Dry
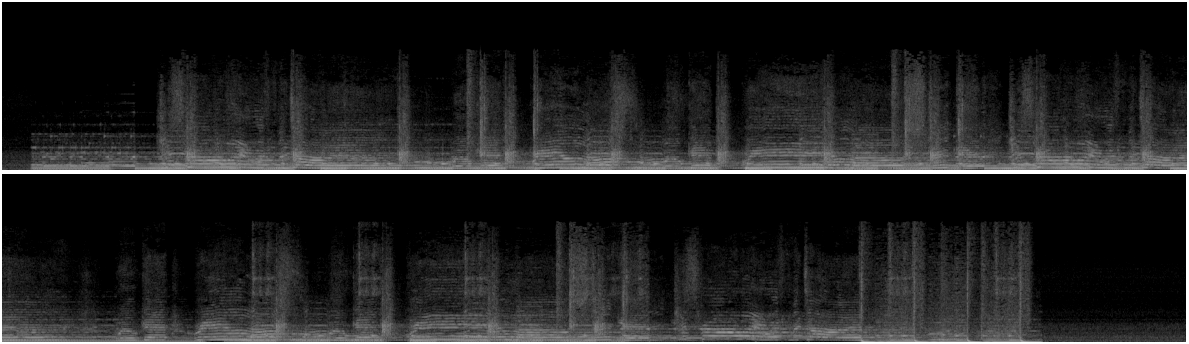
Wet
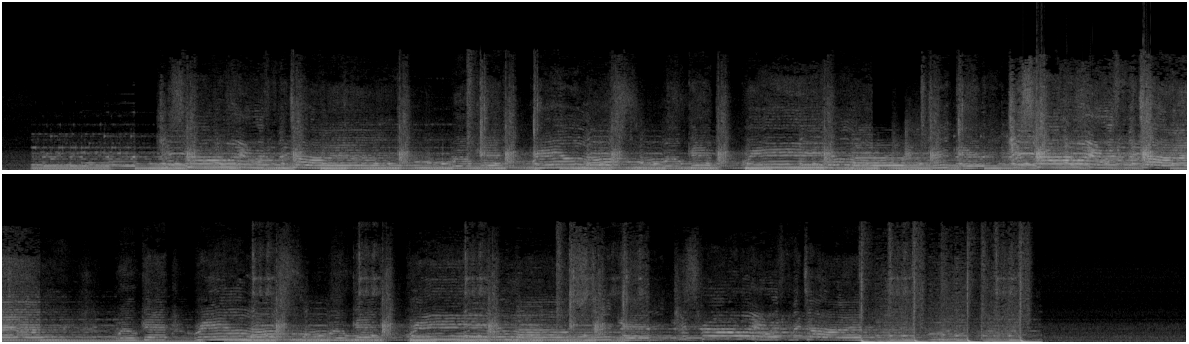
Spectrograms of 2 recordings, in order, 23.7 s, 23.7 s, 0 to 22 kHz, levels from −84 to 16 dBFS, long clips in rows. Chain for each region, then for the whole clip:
8.71–9.2 LPF 2600 Hz + doubler 14 ms -3 dB
10–12.24 tilt shelf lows -10 dB, about 650 Hz + hard clip -18 dBFS
whole clip: dry

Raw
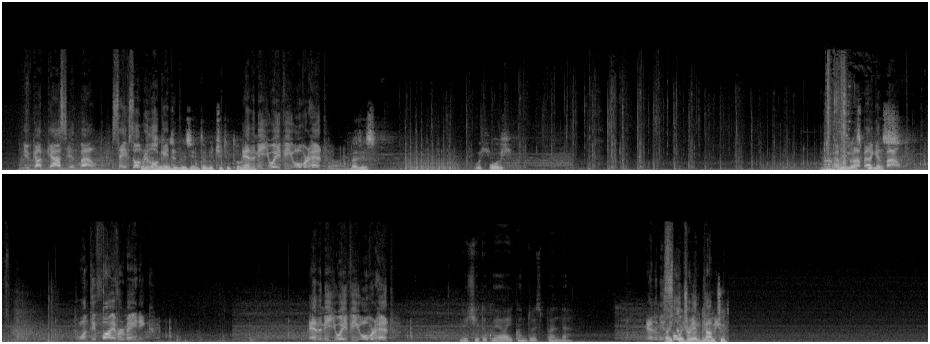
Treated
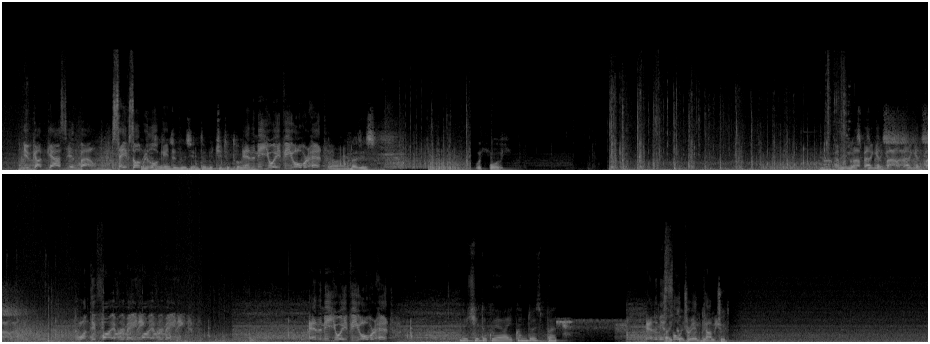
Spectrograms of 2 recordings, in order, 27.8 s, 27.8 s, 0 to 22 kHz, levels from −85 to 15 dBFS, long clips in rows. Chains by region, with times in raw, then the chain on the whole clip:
2.72–3.35 high shelf 5100 Hz -7 dB + mismatched tape noise reduction decoder only
5.74–6.4 self-modulated delay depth 0.35 ms + HPF 390 Hz 24 dB/oct + negative-ratio compressor -47 dBFS
7.03–9.11 high shelf 4800 Hz +4 dB + upward expander 2.5:1, over -36 dBFS
12.81–17.62 high shelf 7700 Hz -5 dB + echo 0.582 s -9 dB + lo-fi delay 0.145 s, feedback 35%, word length 8-bit, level -10 dB
22.2–23.26 HPF 220 Hz 6 dB/oct + inverted band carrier 2900 Hz + ensemble effect
whole clip: high shelf 4600 Hz -6 dB; de-hum 59.19 Hz, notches 5; compressor 12:1, threshold -34 dBFS; gain +1 dB

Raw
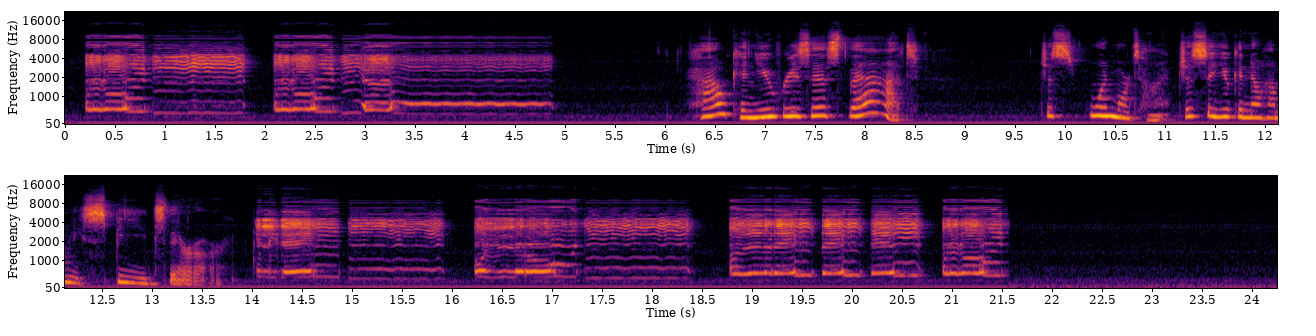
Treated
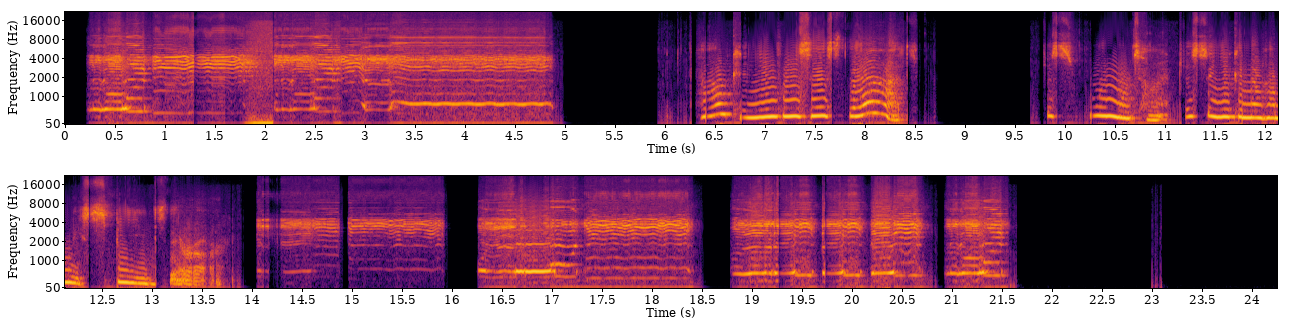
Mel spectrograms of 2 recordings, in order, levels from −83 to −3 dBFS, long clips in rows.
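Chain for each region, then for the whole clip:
1.59–4.8 passive tone stack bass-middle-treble 5-5-5 + fast leveller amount 100%
14.16–16.26 HPF 1300 Hz + compressor 5:1, threshold -38 dBFS
whole clip: gate with hold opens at -41 dBFS; auto swell 0.302 s; sample leveller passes 5

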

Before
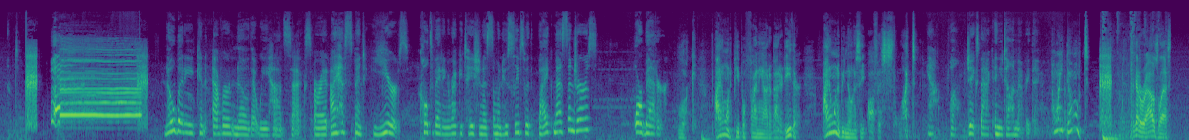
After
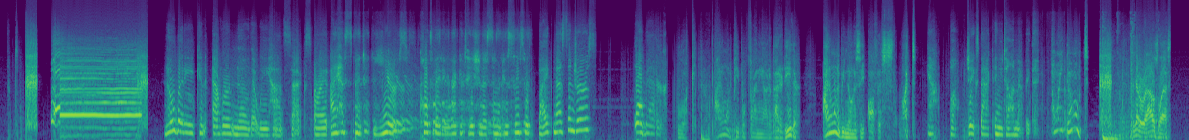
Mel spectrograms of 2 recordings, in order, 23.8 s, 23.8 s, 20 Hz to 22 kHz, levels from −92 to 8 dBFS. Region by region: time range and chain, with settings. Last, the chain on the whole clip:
6.88–10.61 ripple EQ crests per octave 1, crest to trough 12 dB + frequency-shifting echo 0.175 s, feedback 42%, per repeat +42 Hz, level -13 dB
12.85–15.51 sample leveller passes 2 + compressor 12:1, threshold -28 dBFS
20.63–21.3 high shelf 3000 Hz +10 dB + compressor 10:1, threshold -24 dBFS
whole clip: sample leveller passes 3; high shelf 9800 Hz -11.5 dB; gain -3.5 dB

